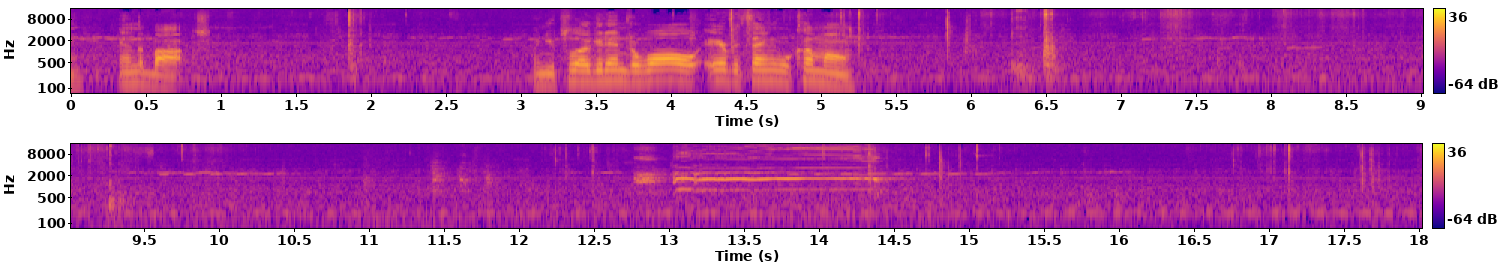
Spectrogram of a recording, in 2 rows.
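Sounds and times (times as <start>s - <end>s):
rooster crowing: 12.7s - 14.6s.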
